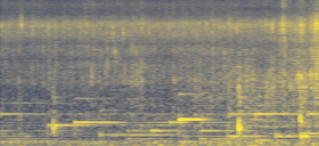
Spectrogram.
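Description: Boiled broken wheat is tipped into vegetables already frying in a kadai, giving a steady, close sizzle with a few soft clatters and scrapes as it lands, and no voices.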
